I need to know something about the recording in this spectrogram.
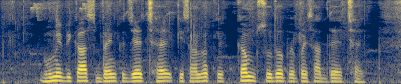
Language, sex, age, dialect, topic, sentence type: Maithili, male, 18-24, Angika, banking, statement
